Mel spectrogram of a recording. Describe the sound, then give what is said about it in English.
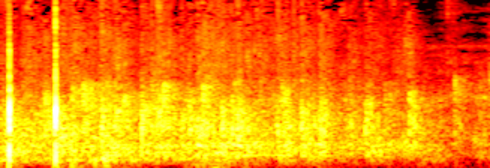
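A short burst of audience applause for a moment of silence: a couple of sharp claps up front, then a steady crackling patter of many hands that slowly thins out, moderately quiet and with no one talking. “But anyway, just can we get another round of applause for silence?”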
